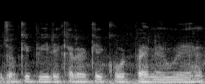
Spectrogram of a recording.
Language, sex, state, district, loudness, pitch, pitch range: Hindi, male, Chhattisgarh, Jashpur, -16 LUFS, 120 Hz, 115-120 Hz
